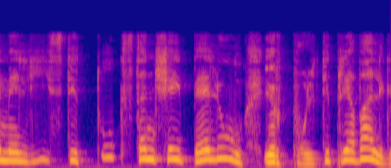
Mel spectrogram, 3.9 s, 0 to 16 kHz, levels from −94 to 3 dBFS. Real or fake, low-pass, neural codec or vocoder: real; 7.2 kHz; none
